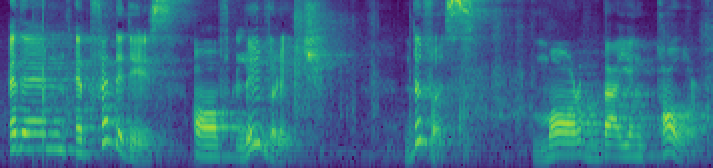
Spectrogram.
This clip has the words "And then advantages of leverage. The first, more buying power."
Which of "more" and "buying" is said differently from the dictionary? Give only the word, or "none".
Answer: none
